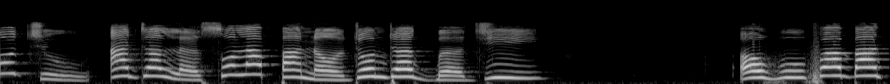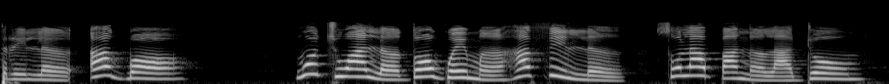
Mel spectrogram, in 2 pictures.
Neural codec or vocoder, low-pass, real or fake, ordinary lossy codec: none; 7.2 kHz; real; AAC, 96 kbps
